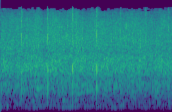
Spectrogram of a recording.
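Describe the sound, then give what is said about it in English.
A church audience applauding a family, with many hands clapping in a dense, steady patter and a few sharper claps standing out. “Can we give this family a round of applause?”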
